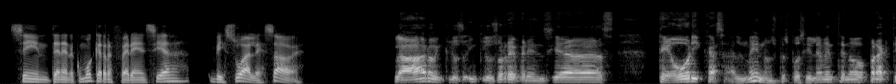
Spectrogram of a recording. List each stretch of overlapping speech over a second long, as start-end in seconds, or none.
none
